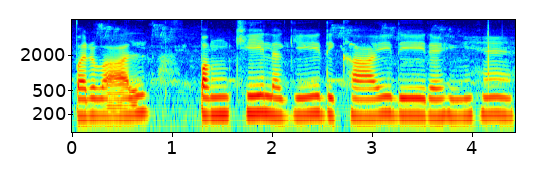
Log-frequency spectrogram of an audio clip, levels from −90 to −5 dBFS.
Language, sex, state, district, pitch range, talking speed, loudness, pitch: Hindi, female, Uttar Pradesh, Lucknow, 185-195 Hz, 110 wpm, -20 LUFS, 190 Hz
